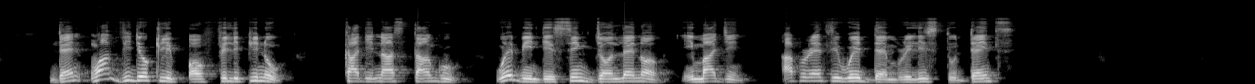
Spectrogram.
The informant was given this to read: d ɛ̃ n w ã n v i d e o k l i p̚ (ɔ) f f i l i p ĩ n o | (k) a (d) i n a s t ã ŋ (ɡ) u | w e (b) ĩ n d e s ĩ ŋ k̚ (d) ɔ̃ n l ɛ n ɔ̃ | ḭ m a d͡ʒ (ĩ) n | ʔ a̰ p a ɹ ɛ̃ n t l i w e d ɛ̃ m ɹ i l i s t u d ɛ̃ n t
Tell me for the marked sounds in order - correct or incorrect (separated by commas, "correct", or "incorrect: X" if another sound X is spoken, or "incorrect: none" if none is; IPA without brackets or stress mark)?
correct, correct, correct, correct, correct, incorrect: d͡ʒ, correct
